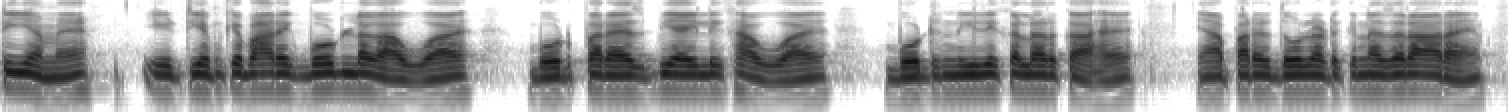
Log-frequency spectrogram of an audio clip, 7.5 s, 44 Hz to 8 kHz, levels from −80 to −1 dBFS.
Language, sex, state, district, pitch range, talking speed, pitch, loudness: Hindi, male, Uttarakhand, Uttarkashi, 115-130 Hz, 230 wpm, 125 Hz, -16 LUFS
